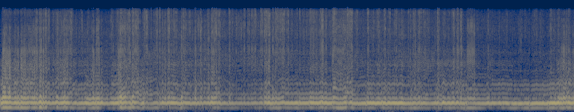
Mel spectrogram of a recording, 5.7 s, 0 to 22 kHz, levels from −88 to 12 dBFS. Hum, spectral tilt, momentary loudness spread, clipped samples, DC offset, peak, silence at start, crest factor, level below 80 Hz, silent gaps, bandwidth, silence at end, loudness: none; -4.5 dB/octave; 4 LU; under 0.1%; under 0.1%; -6 dBFS; 0 s; 20 dB; -70 dBFS; none; 16.5 kHz; 0 s; -27 LUFS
